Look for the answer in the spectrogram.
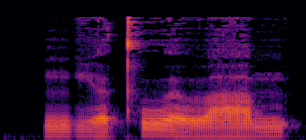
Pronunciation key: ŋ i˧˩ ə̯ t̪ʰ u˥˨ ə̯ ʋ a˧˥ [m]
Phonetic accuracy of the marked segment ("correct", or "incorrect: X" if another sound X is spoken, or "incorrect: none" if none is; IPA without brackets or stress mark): correct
